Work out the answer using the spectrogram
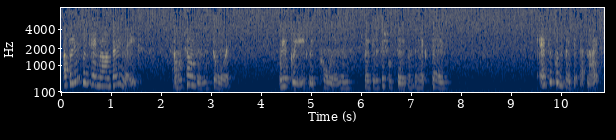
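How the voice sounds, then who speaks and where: A woman playing an anxious but determined young woman in a 1970s radio drama, speaking hesitantly with thoughtful pauses. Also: medium pitch, expressive, close to an everyday voice. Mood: troubled, recounting. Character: anxious, determined young woman seeking her missing sister. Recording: noisy, hissy 1970s radio broadcast recording.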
